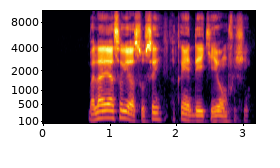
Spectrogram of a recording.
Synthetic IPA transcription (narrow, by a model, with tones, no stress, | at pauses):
bɐ˨laː˦jaː˦sa˦wjaː˨soː˨sa˦jʔa˨kɐ˦˨ɲjɐ˦dːa˨jɐ˦kʲʰeː˨jɐ˦wɐ˨mɸʊ˦ʃiː˦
